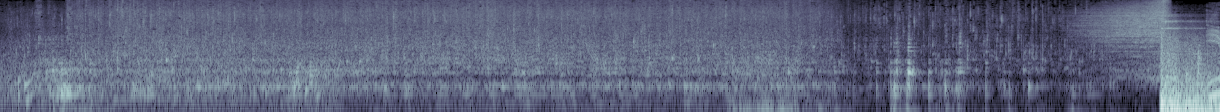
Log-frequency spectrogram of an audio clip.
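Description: A toilet flushes with a steady rush of water lasting several seconds, turning gurgly and uneven before a loud, sharp surge at the very end; no one speaks.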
